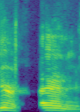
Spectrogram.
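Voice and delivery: ordinary delivery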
